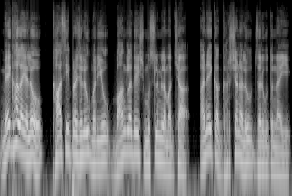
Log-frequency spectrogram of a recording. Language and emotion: Telugu, neutral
